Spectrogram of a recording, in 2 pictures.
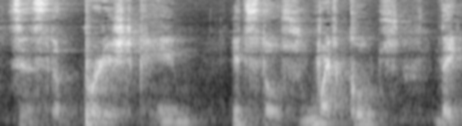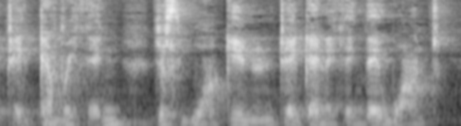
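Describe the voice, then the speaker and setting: A man voicing a gruff, cross, bony farmer in a storybook, curt and stern. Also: medium pitch, fairly even intonation, moderate pace, pushed and bright, natural voice. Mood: angry, indignant.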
